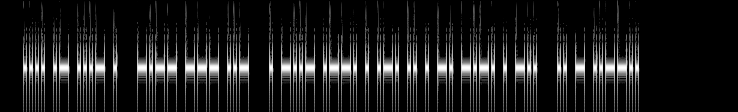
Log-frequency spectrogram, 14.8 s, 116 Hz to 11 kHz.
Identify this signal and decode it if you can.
Morse code, heard as a keyed tone, about 20 wpm, 700 Hz. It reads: HAVE YOU EXPERIENCED IT?
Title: Sentences from Top 1100 Words 20wpm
